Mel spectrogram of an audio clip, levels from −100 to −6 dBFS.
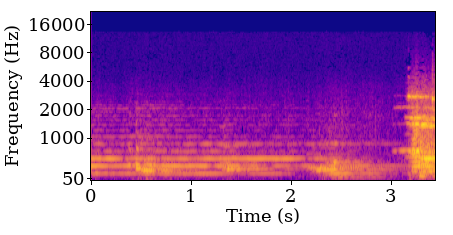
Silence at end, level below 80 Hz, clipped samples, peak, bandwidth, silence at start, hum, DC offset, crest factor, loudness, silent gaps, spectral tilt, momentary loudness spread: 0 s; -64 dBFS; under 0.1%; -4 dBFS; 6.6 kHz; 0 s; none; under 0.1%; 20 dB; -27 LUFS; none; -6.5 dB/octave; 13 LU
